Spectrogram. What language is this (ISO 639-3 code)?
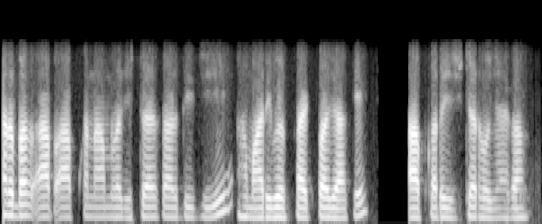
urd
